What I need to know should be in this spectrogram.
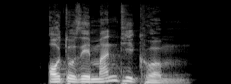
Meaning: content word
- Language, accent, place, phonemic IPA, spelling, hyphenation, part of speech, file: German, Germany, Berlin, /aʊ̯tozeˈmantɪkʊm/, Autosemantikum, Au‧to‧se‧man‧ti‧kum, noun, De-Autosemantikum.ogg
